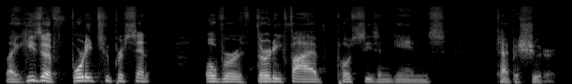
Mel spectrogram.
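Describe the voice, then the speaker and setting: A man's voice: mid-range voice, expressive, normal speed, no echo, studio quality. A man calling a basketball game in a conversational, slangy way, swearing casually as he mixes play-by-play with analysis. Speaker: podcast host doing play-by-play.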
